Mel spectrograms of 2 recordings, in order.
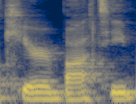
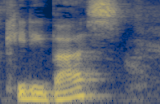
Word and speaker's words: Kiribati: So in 2014, a 36-year-old farm worker from the Pacific island of Kiribati, spelled Kiribati but pronounced Kiribati, a man named Ayoni Tesiota, was caught in New Zealand with a broken taillight on his car.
